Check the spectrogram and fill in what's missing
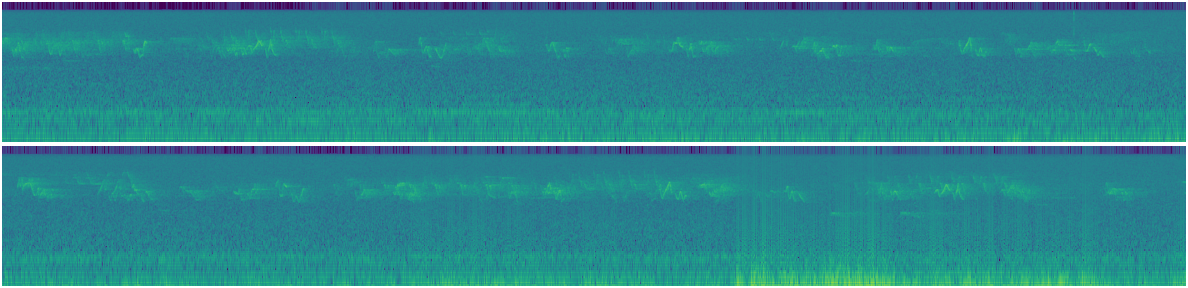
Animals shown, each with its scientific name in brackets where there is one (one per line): Red-eyed Vireo (Vireo olivaceus)
Ovenbird (Seiurus aurocapilla)
Chestnut-sided Warbler (Setophaga pensylvanica)
American Crow (Corvus brachyrhynchos)
Eastern Wood-Pewee (Contopus virens)
Indigo Bunting (Passerina cyanea)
